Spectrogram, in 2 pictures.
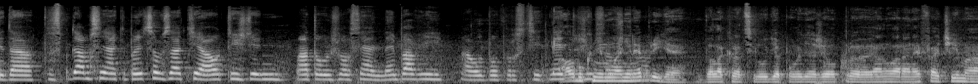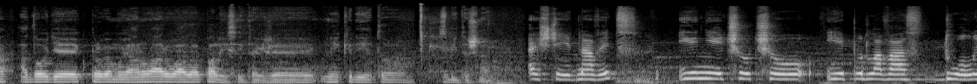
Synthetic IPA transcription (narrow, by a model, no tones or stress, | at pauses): t̪ɛd̪ad̪aːmsiɲɛakiːpɾɛsavzacɪaɔt̪iːʒɟɛɲmaːt̪ɔuʒʋlasɲɛaɲinɛbaʋiː | alɛbɔpɾɔscɛnɛlɛbɔkɲɛmuaɲinɛpɾiːɟɛ | ʋɛlakɾaːt̪siluɟɪapɔʋɛɟɪaʒɛɔt̪̚pr̩ʋɛːɦɔjanuaːɾaɲɛfajciːmaːd̪ɔjɟɛkpr̩ʋɛːmujanuaːɾuazapalisit̪aɡʒɛɲɪɛkɛd̪ijɛt̪ɔzbit̪ɔt͡ʃnɛ̰ | aɛʃcɛjɛd̪naʋɛt͡s | jɛɲɪɛt͡ʃɔt͡ʃɔjɛpɔd̪ʎaʋaːzd̪ʊɔlɛ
